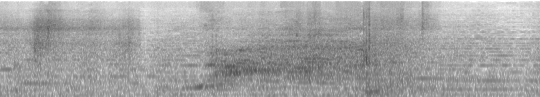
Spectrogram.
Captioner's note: yells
